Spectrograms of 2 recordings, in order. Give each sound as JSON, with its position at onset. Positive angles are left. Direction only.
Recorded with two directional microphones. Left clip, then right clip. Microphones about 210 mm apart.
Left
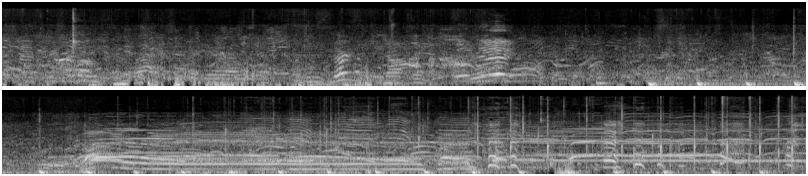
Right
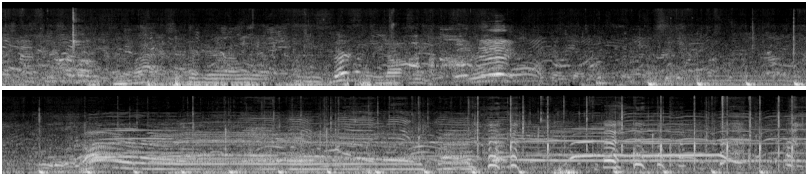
{"t": 3.3, "sound": "speech", "side_deg": -50}
{"t": 4.6, "sound": "speech", "side_deg": 0}
{"t": 8.8, "sound": "crowd", "side_deg": -20}
{"t": 9.9, "sound": "music", "side_deg": -15}
{"t": 13.5, "sound": "run", "side_deg": 5}
{"t": 14.0, "sound": "a sound", "side_deg": -5}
